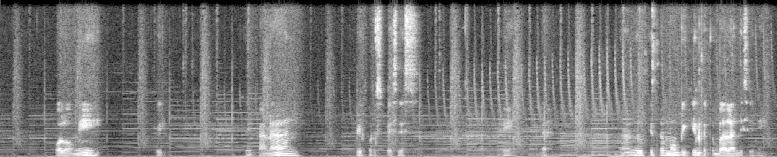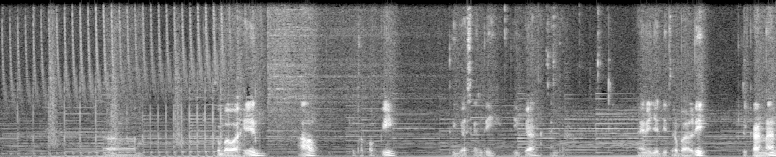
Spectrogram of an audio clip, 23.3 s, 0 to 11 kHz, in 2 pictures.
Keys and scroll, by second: 2.7 space, 6.4 space, 7.0 Escape, 7.7 o, 9.6 space, 12.2 p, 19.2 3, 19.8 Return, 20.4 space.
